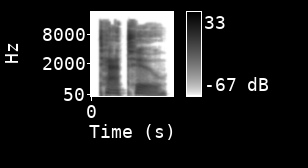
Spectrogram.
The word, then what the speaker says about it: tattoo: Another word that I love for practicing the true T is tattoo. We have two true T sounds, T and then two.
